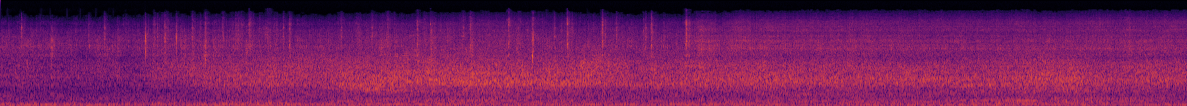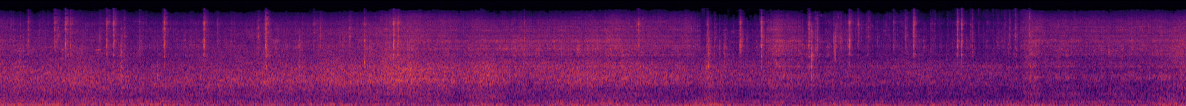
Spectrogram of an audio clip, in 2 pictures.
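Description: Wind rumbling on a GoPro's microphone as the bicycle rolls along a city road, with road traffic noise swelling and fading alongside. Scattered light clicks and rattles come in the second half.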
